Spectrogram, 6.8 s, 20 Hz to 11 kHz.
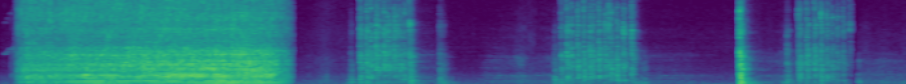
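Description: A power tool tightens the running board bracket bolts on a Ford F150. A long, loud buzzing run comes first, followed by three shorter bursts and a sharp click, each separated by brief quiet.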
